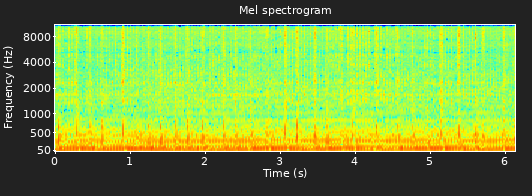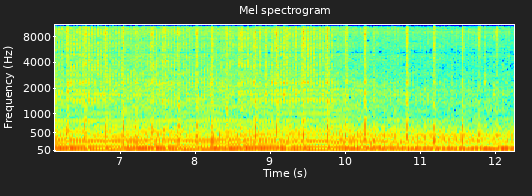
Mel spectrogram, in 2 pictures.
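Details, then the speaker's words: 1971 Ford F250 parked 30 years, first run at −15 °C: low steady idle with sharp ticks and uneven beat from top end; one or two stuck valves suspected, plan to pull valve cover, free valves, replace pushrods. "I'm gonna have to pop that valve cover and change the push rods, but knock some valves free. Sounds like one or two is all that's stuck on this one."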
